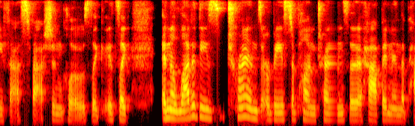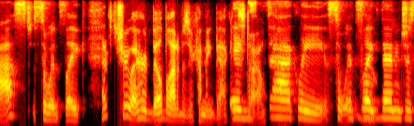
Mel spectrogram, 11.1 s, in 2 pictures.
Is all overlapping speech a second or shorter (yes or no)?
yes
